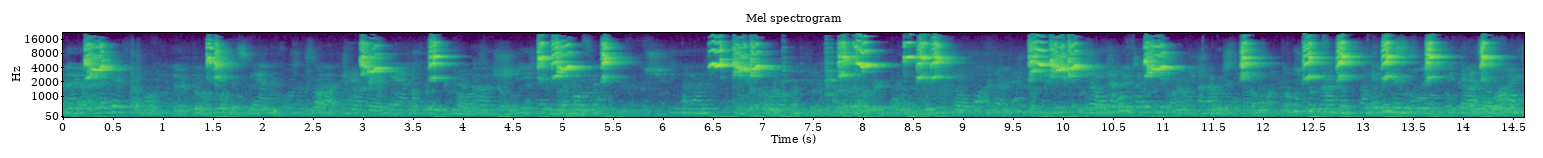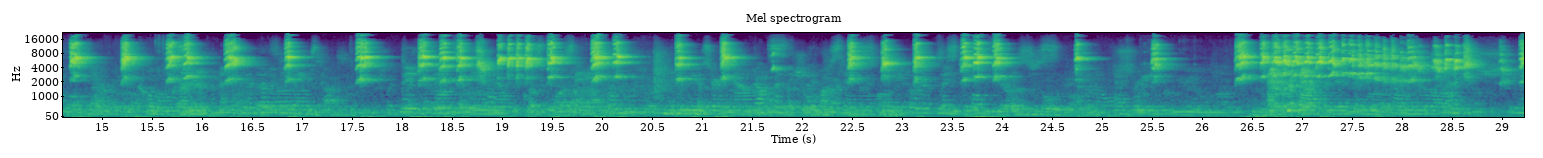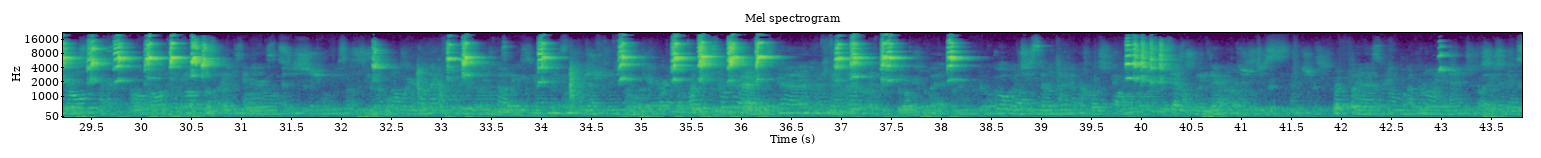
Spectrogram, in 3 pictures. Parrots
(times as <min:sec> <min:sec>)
0:00.2 0:00.7, 0:01.4 0:01.8, 0:03.0 0:04.0, 0:04.7 0:05.9, 0:06.5 0:09.0, 0:09.6 0:30.9, 0:32.3 0:38.4, 0:39.8 0:40.5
